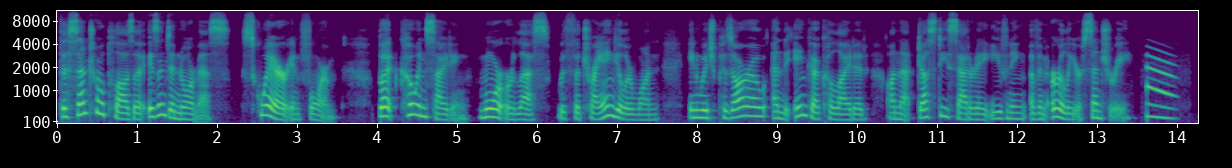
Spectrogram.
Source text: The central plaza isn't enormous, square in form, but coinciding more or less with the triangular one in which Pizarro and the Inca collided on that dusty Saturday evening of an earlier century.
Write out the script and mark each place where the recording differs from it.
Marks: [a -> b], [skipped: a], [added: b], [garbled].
The central plaza isn't enormous, square in form, but coinciding more or less with the triangular one in which Pizarro and the Inca collided on that dusty Saturday evening of an earlier century.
